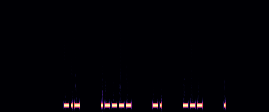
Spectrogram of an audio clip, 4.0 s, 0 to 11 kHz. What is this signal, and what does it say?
Morse code, heard as a keyed tone, about 44 wpm, spaced as for 21 wpm, 690 Hz. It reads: K1NOE
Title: USA Call Signs - 4x Character Spacing - 45wpm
